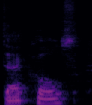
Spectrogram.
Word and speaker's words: decal: There are an insane amount of decals to put on this side, and yes, I'm Canadian, so I pronounce it as decal versus our American neighbors who pronounce it as decal. Either way works, okay?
